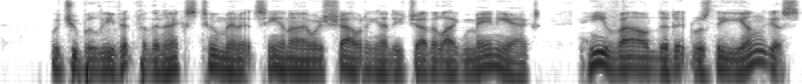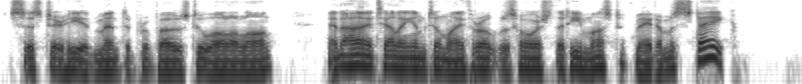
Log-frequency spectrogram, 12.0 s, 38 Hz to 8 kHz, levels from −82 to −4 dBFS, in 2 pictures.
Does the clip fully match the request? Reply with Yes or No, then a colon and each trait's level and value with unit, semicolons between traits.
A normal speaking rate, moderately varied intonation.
No: fast, 255 wpm; average, 3.1 semitones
